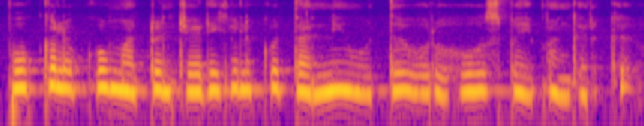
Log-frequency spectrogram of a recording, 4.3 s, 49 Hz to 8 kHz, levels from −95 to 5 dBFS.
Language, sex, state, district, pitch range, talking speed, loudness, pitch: Tamil, female, Tamil Nadu, Nilgiris, 200-225 Hz, 140 wpm, -17 LUFS, 210 Hz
